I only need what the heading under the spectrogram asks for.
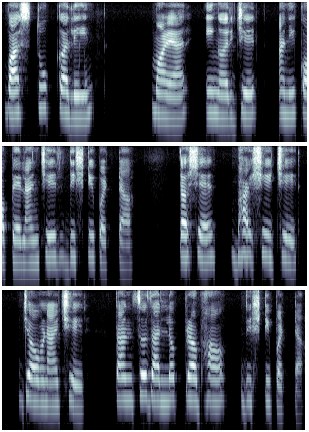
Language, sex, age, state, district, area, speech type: Goan Konkani, female, 18-30, Goa, Tiswadi, rural, spontaneous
